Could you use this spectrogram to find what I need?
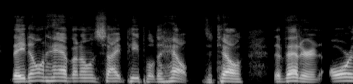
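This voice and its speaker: A man with a Texan accent and fairly high pitch talks at a very fast pace with ordinary pitch variation, the sound dry and close with no echo. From Texas. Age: 70s. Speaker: military veteran. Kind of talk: interview. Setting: podcast. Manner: halting.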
